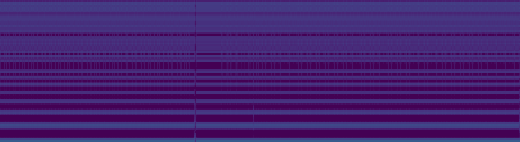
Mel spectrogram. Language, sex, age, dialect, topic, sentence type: Kannada, male, 25-30, Mysore Kannada, agriculture, statement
